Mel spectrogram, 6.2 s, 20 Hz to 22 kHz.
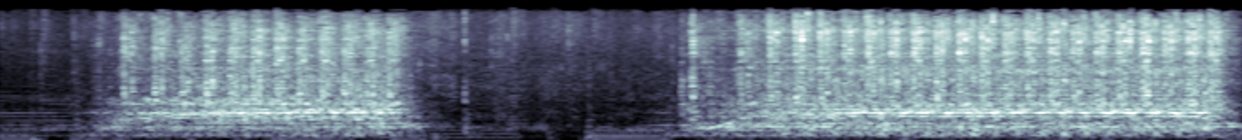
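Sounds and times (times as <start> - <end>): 
sewing machine stitching fabric: 0.4 - 2.2, 3.3 - 6.2.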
